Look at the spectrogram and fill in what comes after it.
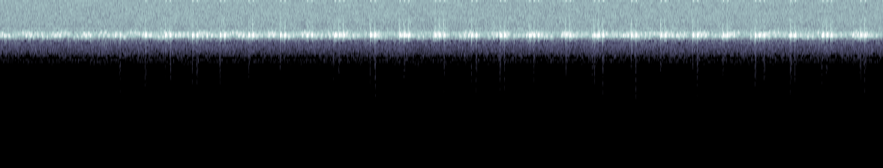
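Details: Continuous cricket chirps used for tinnitus masking: a shrill, sustained high tone with loudness pulsing roughly twice per second, a fainter upper overtone ticking along, nothing else heard, and the lower register empty.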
